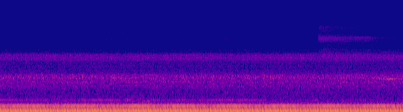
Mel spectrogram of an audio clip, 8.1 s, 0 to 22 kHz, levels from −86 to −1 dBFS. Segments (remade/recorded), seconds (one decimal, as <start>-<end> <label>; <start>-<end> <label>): 0.0-2.4 recorded; 2.4-3.0 remade; 3.0-8.1 recorded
